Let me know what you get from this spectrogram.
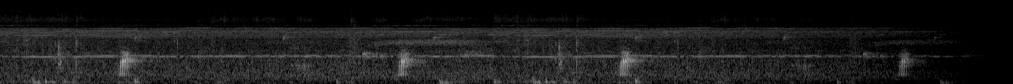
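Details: A marsupial treefrog (Gastrotheca recava) gives short, sharp knocking notes every two to three seconds over a steady insect drone.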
